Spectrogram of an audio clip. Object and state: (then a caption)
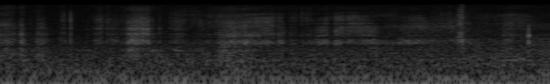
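Hardcover book cover being scratched. Long nails trace and scratch across the laminated cardboard cover of a closed hardcover book. Quiet, dry scratching and brushing strokes come in short bright bursts over a steady low rumble.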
